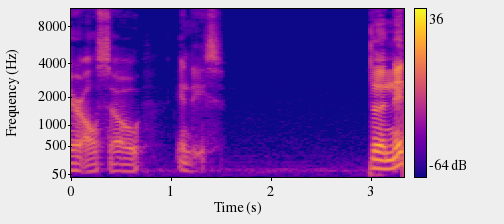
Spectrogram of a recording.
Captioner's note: awkward silence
